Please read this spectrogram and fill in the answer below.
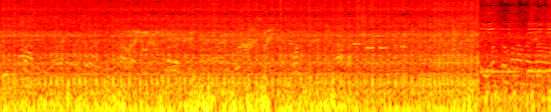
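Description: A small vehicle engine idling with a fast low putter while people talk over it. Near the end the engine sound drops away abruptly and mostly voices remain.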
